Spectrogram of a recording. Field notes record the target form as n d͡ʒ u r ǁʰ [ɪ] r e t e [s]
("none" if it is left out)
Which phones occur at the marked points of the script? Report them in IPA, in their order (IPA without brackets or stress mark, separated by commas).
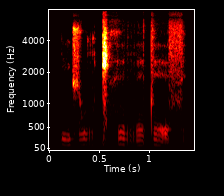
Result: ɪ, s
